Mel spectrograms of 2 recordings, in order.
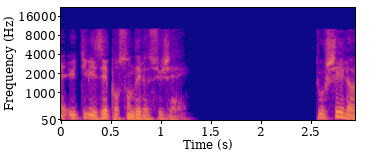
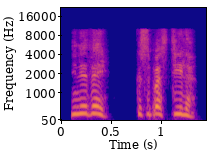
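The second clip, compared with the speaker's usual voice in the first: crying out. A narrator's reading. Elaine calls to Nineveh as she recoils, crying out high. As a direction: cry out in a high-pitched voice. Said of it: "s'écria Elaine".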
